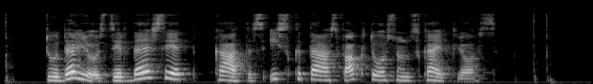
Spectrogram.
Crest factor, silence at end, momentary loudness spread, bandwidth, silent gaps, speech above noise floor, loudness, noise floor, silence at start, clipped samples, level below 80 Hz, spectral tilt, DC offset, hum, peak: 20 dB; 1 s; 12 LU; 11.5 kHz; none; 34 dB; -20 LUFS; -53 dBFS; 0.45 s; under 0.1%; -64 dBFS; -4.5 dB/octave; under 0.1%; none; -2 dBFS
